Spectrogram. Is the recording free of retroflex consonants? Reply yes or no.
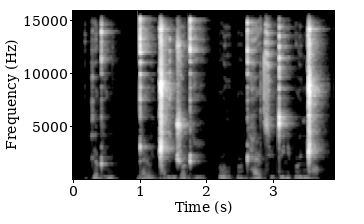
no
